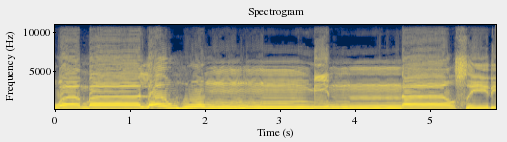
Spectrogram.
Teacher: disertakan dengan dengan kadar gunah yang sempurna sehingga ketika kita tutup hidung kita akan terhenti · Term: Idam BG Kamil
